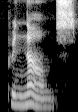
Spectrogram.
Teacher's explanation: the penult is a schwa and we cannot stress a schwa.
